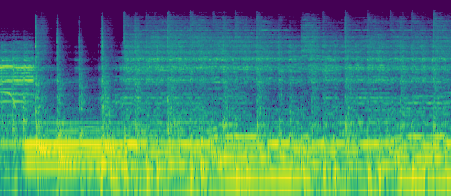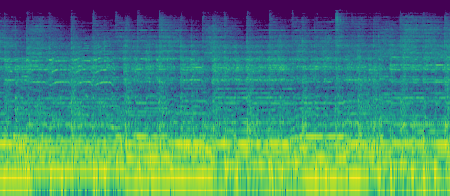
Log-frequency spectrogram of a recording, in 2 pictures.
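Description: Live rock band playing: distorted electric guitars, bass guitar and a drum kit. About a second in the full band comes in harder with heavy bass and drums, after a lighter guitar line.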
